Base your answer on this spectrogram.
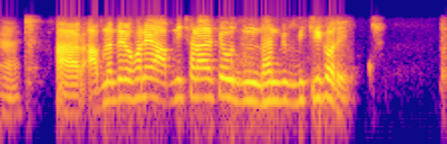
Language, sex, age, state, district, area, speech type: Bengali, male, 18-30, West Bengal, Birbhum, urban, conversation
